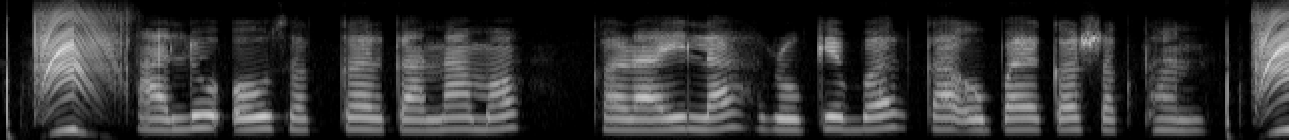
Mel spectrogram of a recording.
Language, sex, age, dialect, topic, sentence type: Chhattisgarhi, female, 25-30, Eastern, agriculture, question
